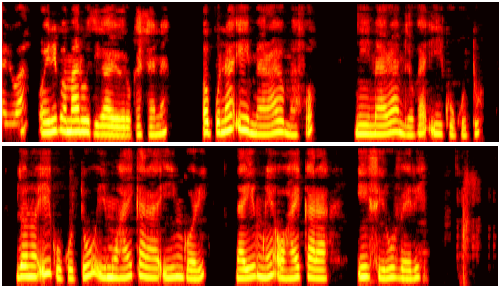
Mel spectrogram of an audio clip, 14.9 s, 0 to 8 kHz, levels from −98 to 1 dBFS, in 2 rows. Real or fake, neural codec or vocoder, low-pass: real; none; 7.2 kHz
